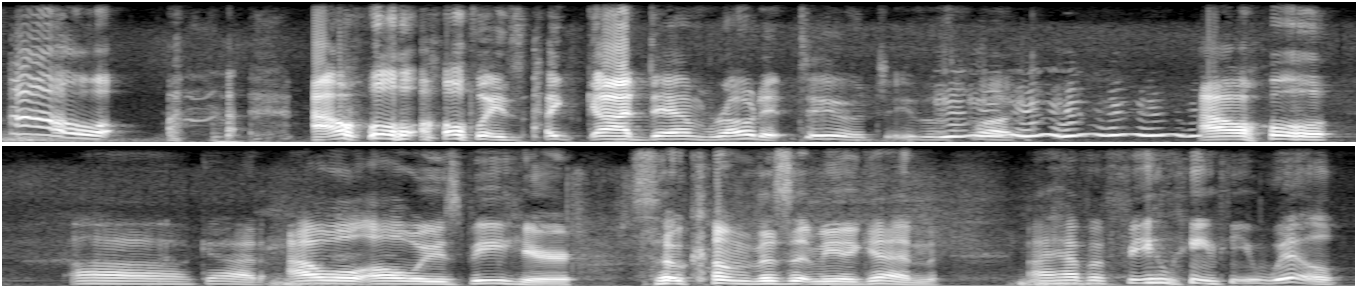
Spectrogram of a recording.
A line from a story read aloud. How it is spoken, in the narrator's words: She laughs at her own stupid joke and says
